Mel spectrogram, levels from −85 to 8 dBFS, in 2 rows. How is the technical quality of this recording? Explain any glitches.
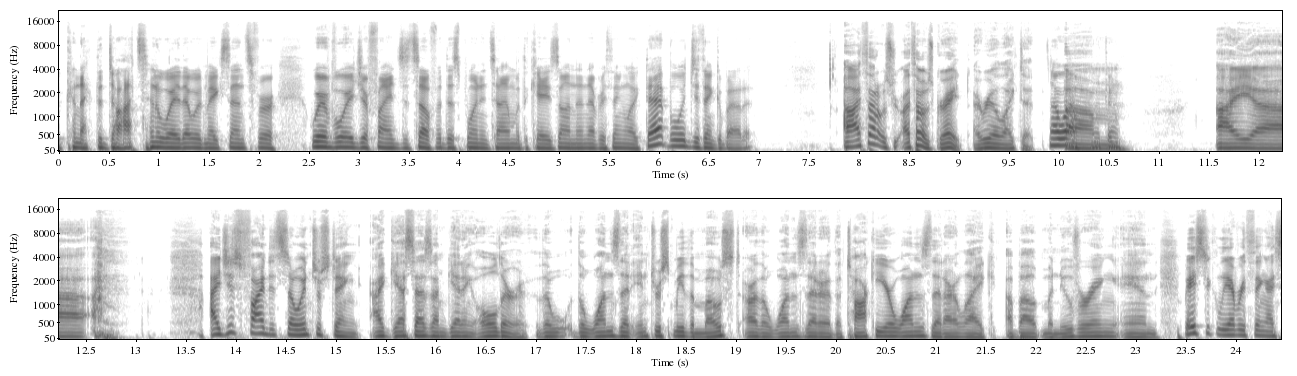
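No glitches or technical faults are audible here.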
